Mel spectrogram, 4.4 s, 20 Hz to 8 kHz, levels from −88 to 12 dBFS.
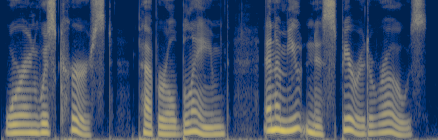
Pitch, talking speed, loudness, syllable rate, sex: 180 Hz, 135 wpm, -18 LUFS, 5.4 syllables/s, female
